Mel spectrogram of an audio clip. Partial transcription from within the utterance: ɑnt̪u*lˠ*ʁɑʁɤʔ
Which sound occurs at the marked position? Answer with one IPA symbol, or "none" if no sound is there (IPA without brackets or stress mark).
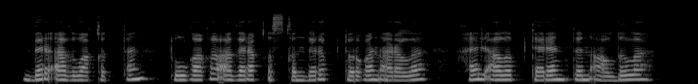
lˠ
